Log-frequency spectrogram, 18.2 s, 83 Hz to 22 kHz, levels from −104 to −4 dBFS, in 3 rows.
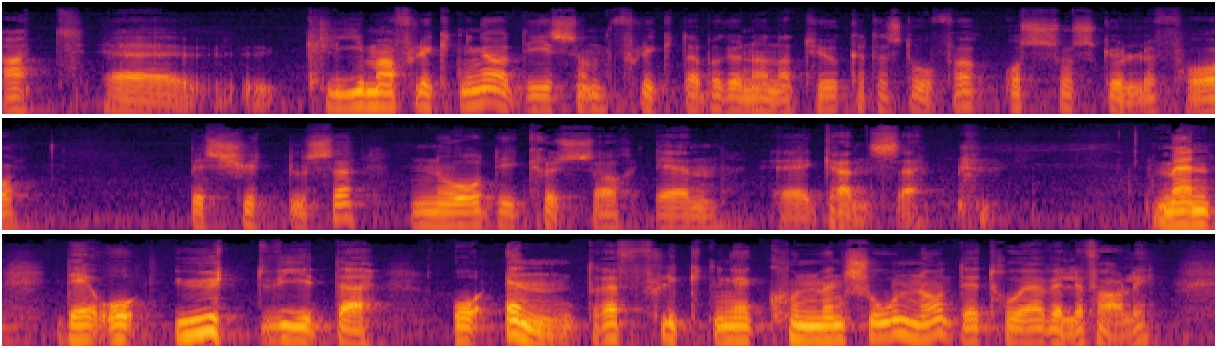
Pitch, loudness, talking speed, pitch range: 115 Hz, -32 LUFS, 105 wpm, 105-125 Hz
